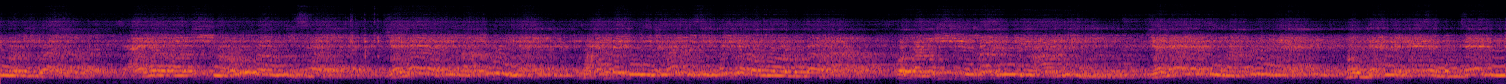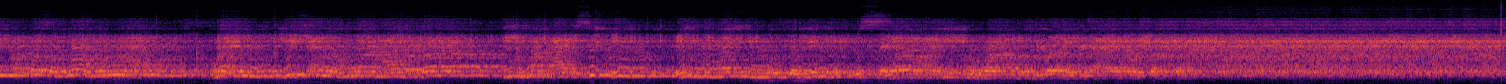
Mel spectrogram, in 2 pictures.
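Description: A man's voice chanting a melodic recitation into a microphone, with long held notes that slowly rise and fall.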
